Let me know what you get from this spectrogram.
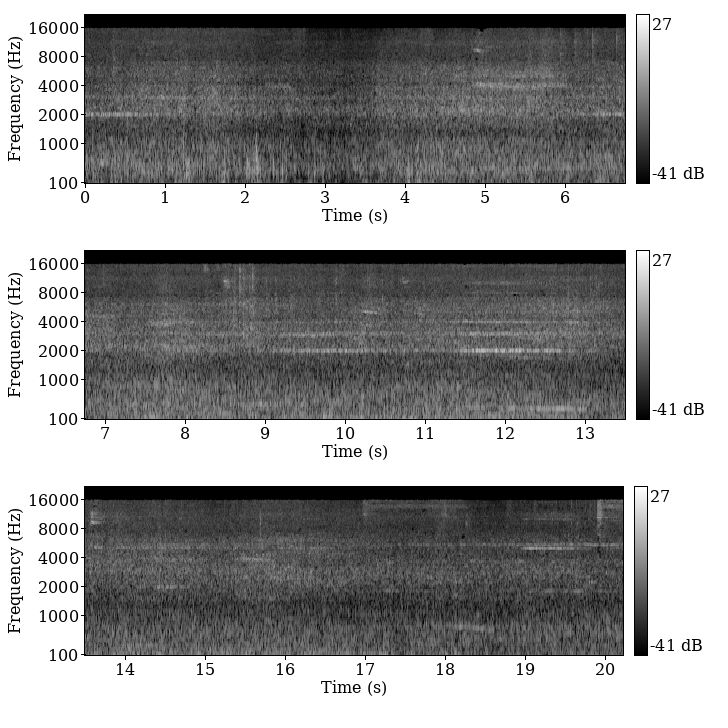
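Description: Electric multiple-unit passenger train running slowly past along a curved platform: a steady rumble of wheels on rail, with a thin high squeal from the wheels on the curve coming and going.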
